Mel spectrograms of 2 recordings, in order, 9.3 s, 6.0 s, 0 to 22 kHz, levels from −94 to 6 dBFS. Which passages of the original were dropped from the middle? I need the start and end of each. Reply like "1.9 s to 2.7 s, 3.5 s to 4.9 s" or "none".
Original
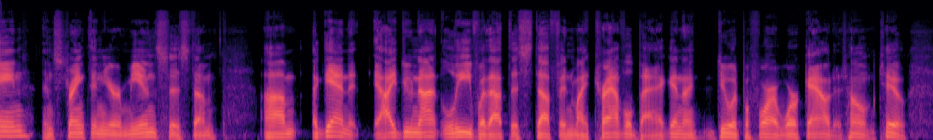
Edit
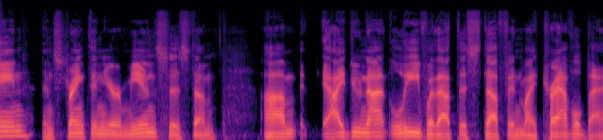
3.0 s to 3.5 s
